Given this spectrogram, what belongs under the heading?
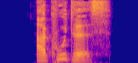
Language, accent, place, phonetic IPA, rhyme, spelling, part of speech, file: German, Germany, Berlin, [aˈkuːtəs], -uːtəs, Akutes, noun, De-Akutes.ogg
- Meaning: genitive of Akut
